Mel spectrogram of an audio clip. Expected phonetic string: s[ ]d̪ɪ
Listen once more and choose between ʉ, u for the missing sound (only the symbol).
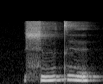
ʉ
